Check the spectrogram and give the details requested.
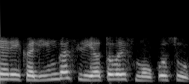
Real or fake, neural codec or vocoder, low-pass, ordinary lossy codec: fake; vocoder, 22.05 kHz, 80 mel bands, WaveNeXt; 3.6 kHz; AAC, 32 kbps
